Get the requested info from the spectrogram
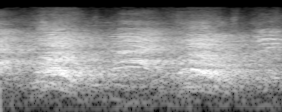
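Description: Cheerleaders shouting a cheer in unison over crowd noise in a gymnasium: two loud shouts about a second apart.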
